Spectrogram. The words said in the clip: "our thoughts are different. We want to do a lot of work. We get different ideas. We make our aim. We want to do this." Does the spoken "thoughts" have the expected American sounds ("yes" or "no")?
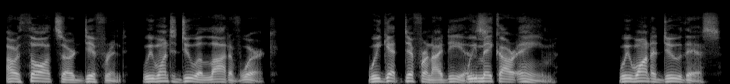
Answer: yes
